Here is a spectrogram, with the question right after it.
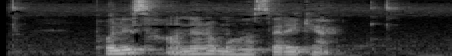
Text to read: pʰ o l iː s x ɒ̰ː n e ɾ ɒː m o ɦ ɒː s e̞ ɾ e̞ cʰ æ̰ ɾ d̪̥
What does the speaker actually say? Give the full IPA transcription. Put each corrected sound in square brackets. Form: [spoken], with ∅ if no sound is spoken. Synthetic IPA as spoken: pʰ o l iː s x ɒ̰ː n e ɾ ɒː m o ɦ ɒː s e̞ ɾ e̞ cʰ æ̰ ɾ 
